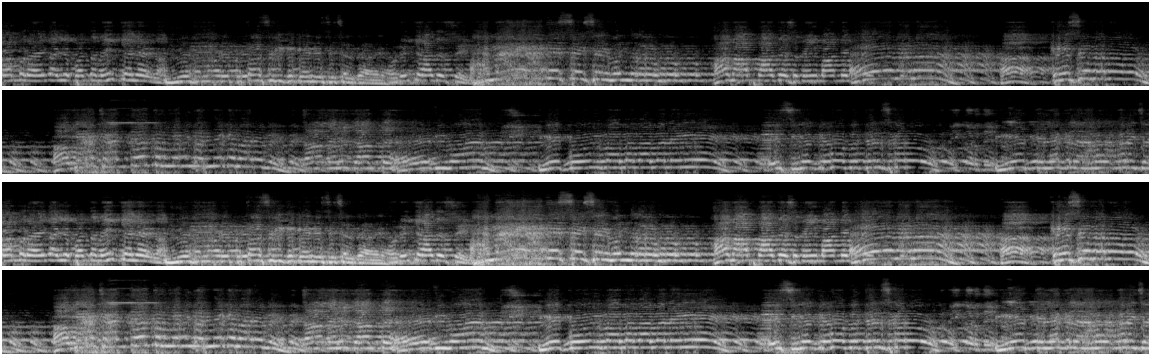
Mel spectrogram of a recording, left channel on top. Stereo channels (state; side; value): quieter; left; 7.6 dB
